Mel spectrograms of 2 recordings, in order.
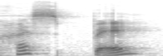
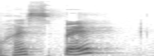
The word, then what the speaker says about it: respect: But be careful because we have le respect and l'aspect. So here we don't pronounce the T. It's not like l'impact. It's le respect, l'aspect, but respecter.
